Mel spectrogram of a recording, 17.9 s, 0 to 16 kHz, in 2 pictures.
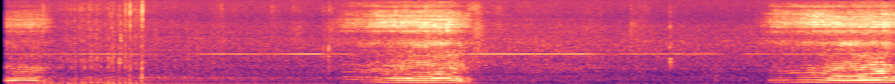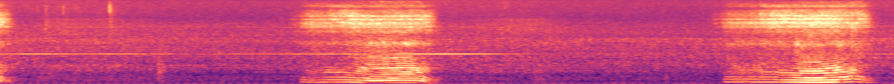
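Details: Snoring: four loud, rattling snores on the in-breaths, about 14 a minute, with quiet pauses between them in a small room.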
